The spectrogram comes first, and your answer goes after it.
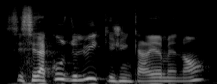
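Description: Guy with an english accent talking french on his podcast, kinda high voice, lively, acts out what people told him. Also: quick pace, clear, resonant tone. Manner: animated, acts out quoted dialogue, mixes in English words. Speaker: podcast host. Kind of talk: casual conversation.

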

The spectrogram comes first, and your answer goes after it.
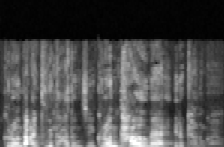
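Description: A woman's voice: medium pitch, fast, breathy edge. A woman giving a casual talk on parenting and anxiety, asking her listeners questions and slipping in English terms. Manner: lively, asks the audience questions, drops in English terms. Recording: reverberant room.

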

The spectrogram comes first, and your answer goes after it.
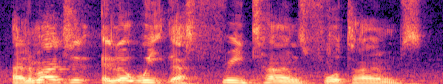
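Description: Young man, slightly high voice, emphatic and lecturing, casual chat, faint background noise. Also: fast, a little mellow. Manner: emphatic, lecturing, slang-heavy.

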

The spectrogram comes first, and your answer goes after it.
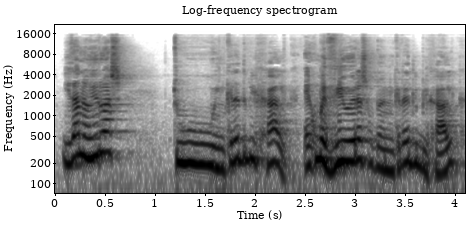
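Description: Lively, animated male podcast co-host. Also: high-pitched. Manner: animated, talkative, runs the segments. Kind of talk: casual pop-culture chat.

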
